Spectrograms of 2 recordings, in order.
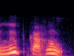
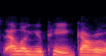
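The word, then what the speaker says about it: loup-garou: There's a P in the spelling of it, but There's not in the actual pronunciation. Okay, Like a that makes sense. well-kept, like a well-kept pool, there's no P.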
